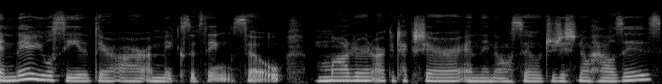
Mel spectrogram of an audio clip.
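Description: A woman with a New York accent talks at a moderate pace in a very deep, low voice with ordinary pitch variation. The recording is very clean, with a silent background. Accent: New York American. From Brooklyn, New York. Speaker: podcaster and YouTuber. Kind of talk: travel narration.

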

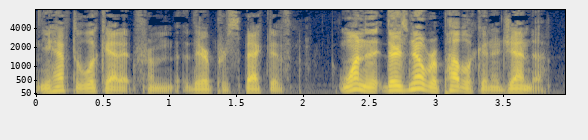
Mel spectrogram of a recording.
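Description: A fairly quick voice with very wide pitch swings, a bright, sharp tone and vocal fry, in a dry, close sound with no echo and a quiet background. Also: man. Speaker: magazine editor. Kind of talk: casual political conversation.

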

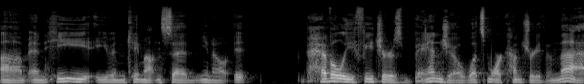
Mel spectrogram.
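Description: A man speaks at a moderate pace with a fairly low pitch, ordinary pitch variation and an unremarkable speaking voice. The recording is very clean, with a silent background. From US. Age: 30s. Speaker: musician and friend of host. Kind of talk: casual chat.

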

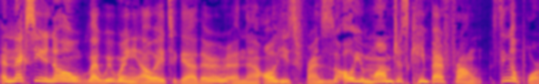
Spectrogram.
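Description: A woman speaks with a Chinese accent at a fairly quick pace. Her fairly high voice has lively intonation. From Beijing, China. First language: Mandarin Chinese. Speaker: chef and entrepreneur. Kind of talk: casual interview chat.

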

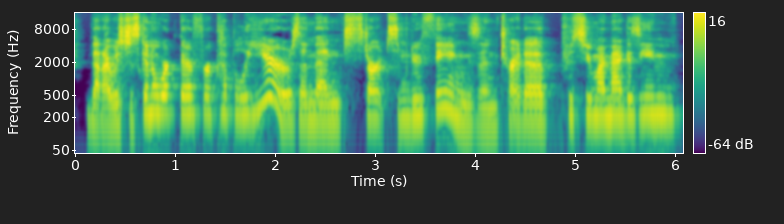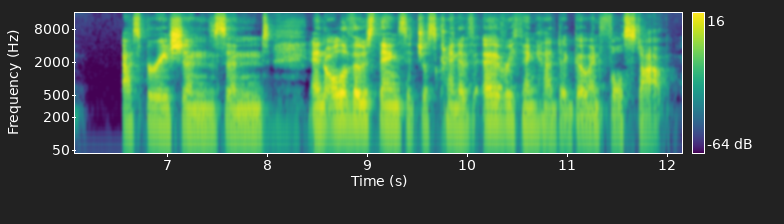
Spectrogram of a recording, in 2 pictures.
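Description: A woman with an American accent and an ordinary speaking voice talks at a moderate pace in a fairly low pitch with lively intonation. The recording is very clean, with a silent background. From Ohio, US Midwest. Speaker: writer and writing workshop leader. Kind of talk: casual interview chat.

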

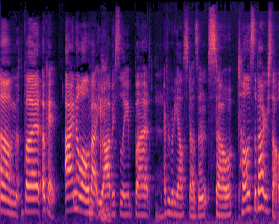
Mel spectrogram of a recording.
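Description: With an ordinary speaking voice at medium pitch, a woman talks at a moderate pace with lively intonation and hardly any pauses. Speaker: podcast host. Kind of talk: casual interview chat.

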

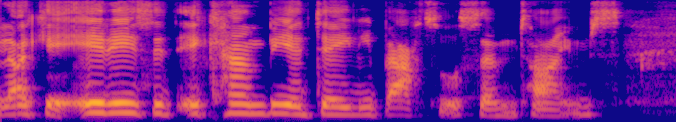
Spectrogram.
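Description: With a Cardiff accent, a woman talks at a moderate pace. The background is quiet. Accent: Welsh (Cardiff). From South Wales, Cardiff. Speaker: podcast guest, type 1 diabetic. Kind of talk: casual interview.

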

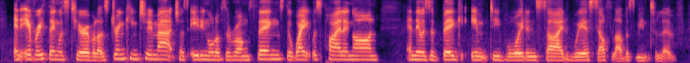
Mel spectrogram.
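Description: Speaking at a fairly quick pace, a woman has a New Zealand accent. Her medium-pitched voice shows ordinary pitch variation. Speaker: hypnotherapist. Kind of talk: casual interview chat.

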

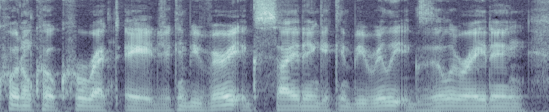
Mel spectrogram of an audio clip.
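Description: An ordinary speaking voice delivers the words at a fairly quick speed. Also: man. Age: 30s. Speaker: TV series creator and film director. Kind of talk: interview.

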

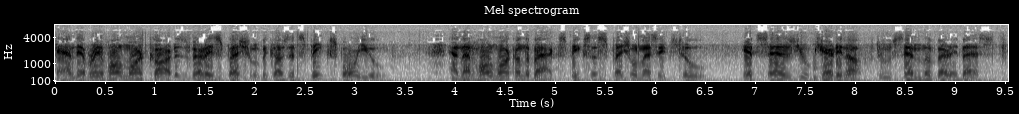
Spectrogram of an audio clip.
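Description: Noticeable background noise fills the recording. Over it, a man talks at a fairly quick pace. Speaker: radio announcer. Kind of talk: radio commercial and announcements.

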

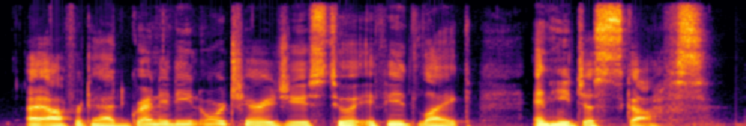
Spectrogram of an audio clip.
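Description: With a plain, everyday voice, a woman speaks fairly low in pitch and at a fairly quick pace in a very clean recording with a silent background. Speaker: co-host, bar patron. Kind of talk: casual chat and reading stories aloud. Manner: playful, laughs often.

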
